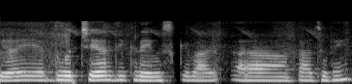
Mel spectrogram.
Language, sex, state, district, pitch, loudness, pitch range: Hindi, female, Haryana, Charkhi Dadri, 190 Hz, -15 LUFS, 180-200 Hz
